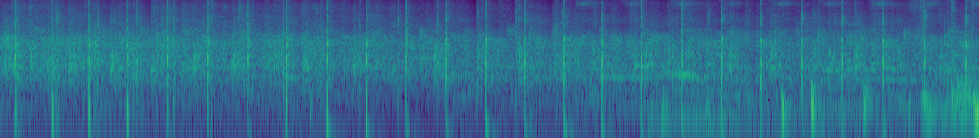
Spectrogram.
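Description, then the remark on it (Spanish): An audience applauds steadily for four departing participants, many hands clapping in a dense, sustained patter with some sharper individual claps standing out, holding a fairly even loudness throughout without speech. “Un aplauso para ellos.”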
